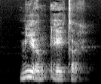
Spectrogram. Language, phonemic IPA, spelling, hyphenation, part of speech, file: Dutch, /ˈmiː.rə(n)ˌeː.tər/, miereneter, mie‧ren‧eter, noun, Nl-miereneter.ogg
- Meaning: anteater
